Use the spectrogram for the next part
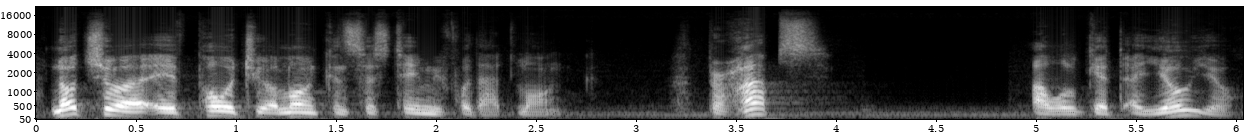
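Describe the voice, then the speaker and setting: An actor playing a wistful, bored outpost man in a video game, musing wryly and slowly, with reverb on the voice. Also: mid-range voice, animated, darkish tone, natural voice. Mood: wry, idle. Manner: slow, musing, wry. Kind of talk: acted video game audio log.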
